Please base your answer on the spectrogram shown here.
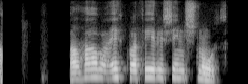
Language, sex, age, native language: Icelandic, female, 60-69, Icelandic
